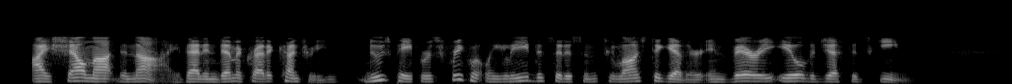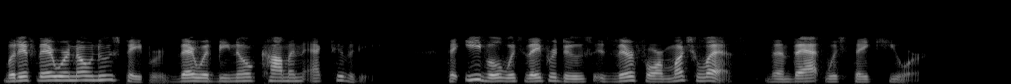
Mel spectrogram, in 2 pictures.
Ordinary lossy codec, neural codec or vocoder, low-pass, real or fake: MP3, 32 kbps; none; 3.6 kHz; real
